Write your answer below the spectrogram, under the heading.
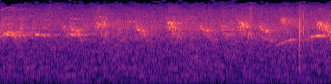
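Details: Common iora at the nest feeding its young. Soft, high chirps and brief whistles repeat irregularly, with one rising whistled note near the end, all over steady outdoor hiss.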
